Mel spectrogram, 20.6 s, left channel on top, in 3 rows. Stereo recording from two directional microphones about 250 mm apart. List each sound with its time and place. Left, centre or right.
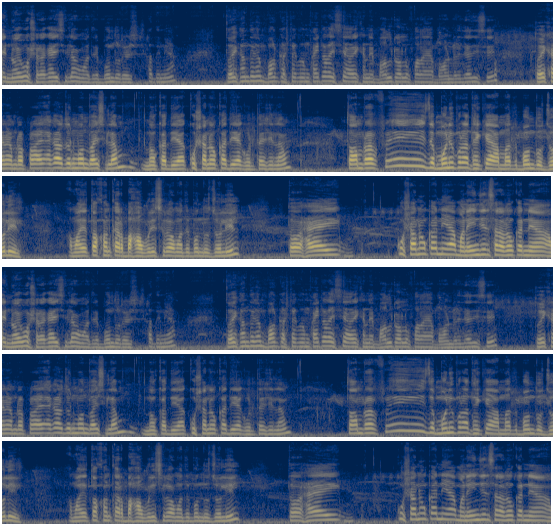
0.0 s speech: centre
6.7 s speech: centre
11.2 s speech: centre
